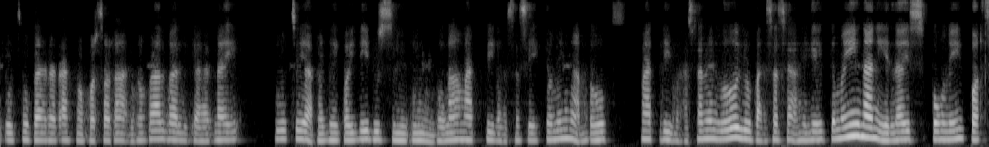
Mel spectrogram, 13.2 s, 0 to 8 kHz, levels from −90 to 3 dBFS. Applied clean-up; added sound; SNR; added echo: neural mask model DeepFilterNet 3.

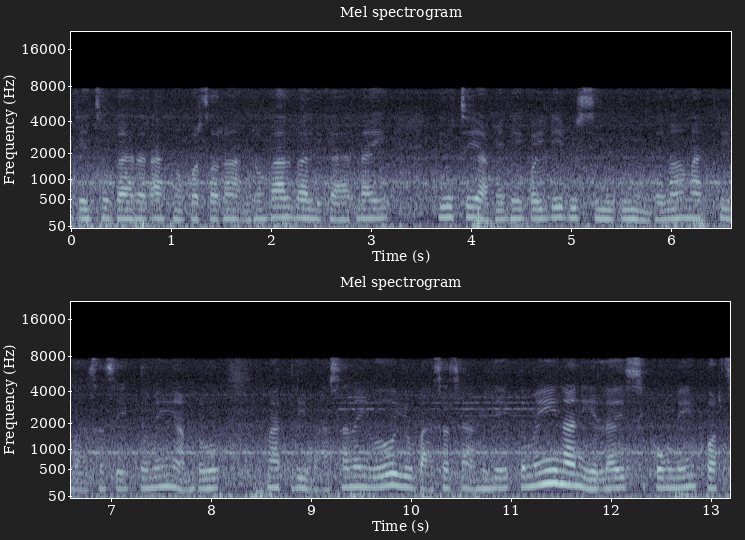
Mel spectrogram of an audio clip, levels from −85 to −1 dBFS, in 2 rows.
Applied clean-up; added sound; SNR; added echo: none; none; none; none.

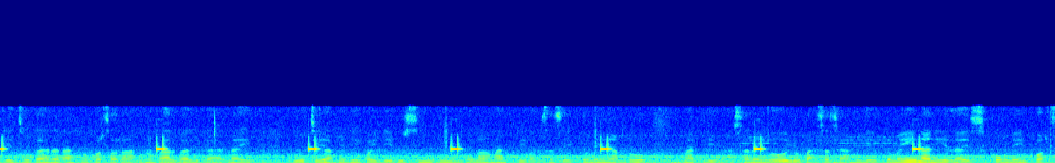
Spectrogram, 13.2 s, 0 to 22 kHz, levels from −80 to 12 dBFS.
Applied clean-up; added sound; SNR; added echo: none; Telephone; 1 dB; none.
